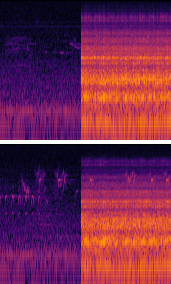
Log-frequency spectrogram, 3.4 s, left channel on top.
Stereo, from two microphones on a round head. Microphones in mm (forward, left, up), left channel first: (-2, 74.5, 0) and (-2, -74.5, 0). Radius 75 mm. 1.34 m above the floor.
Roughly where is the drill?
Left.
